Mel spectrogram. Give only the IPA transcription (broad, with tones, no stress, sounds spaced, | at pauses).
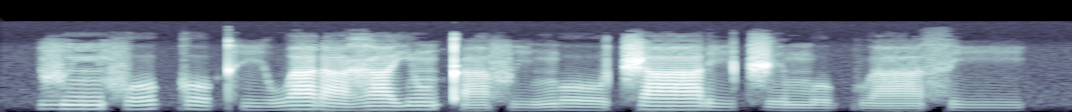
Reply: v ĩ˨ f o˨˦ k o˦˨ kʰ i˨ w a˦ ɾ a˨ ɣ a˦ j ũ˦ kʼ a˨ f i˨ ŋ oː˦˨ t͡ʃ aː˦ ɾ i˨ t͡ʃ ɪ˨ m o˨ kʷ aː˨ s iː˦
